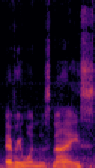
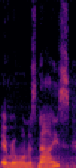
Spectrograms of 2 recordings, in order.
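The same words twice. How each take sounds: First: It is said as a statement, falling. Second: It is said as a question, rising.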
